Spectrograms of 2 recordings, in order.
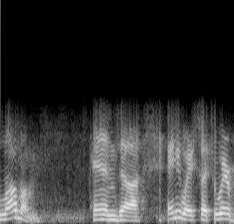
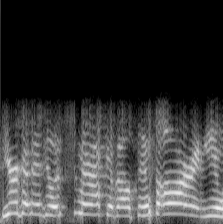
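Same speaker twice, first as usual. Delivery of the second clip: high mock accusing whine; imitating Laura; 10 semitones higher than usual. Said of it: "she's like".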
